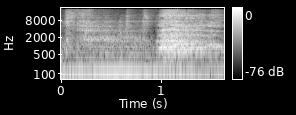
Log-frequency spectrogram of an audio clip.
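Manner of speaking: slow unvoiced exhale; long sigh. Real, not acted. Settling in before speech.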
